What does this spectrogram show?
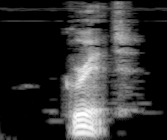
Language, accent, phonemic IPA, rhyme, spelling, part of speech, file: English, Australia, /ɡɹɪt/, -ɪt, grit, noun / verb, En-au-grit.ogg
- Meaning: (noun) A collection of hard small materials, such as dirt, ground stone, debris from sandblasting or other such grinding, or swarf from metalworking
